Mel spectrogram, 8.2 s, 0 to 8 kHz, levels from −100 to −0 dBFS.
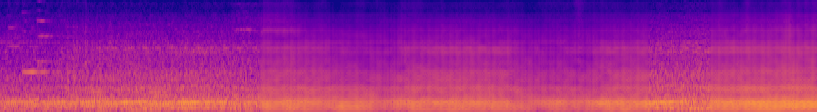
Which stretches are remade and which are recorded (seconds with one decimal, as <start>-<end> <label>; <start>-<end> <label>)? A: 0.0-2.6 recorded; 2.6-6.5 remade; 6.5-7.1 recorded; 7.1-8.2 remade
